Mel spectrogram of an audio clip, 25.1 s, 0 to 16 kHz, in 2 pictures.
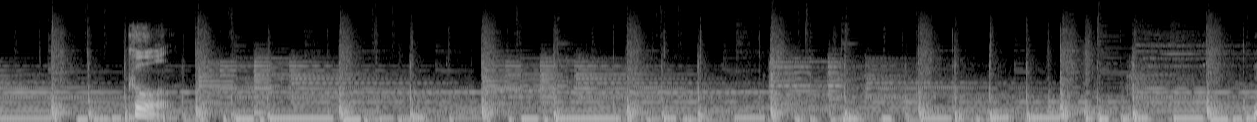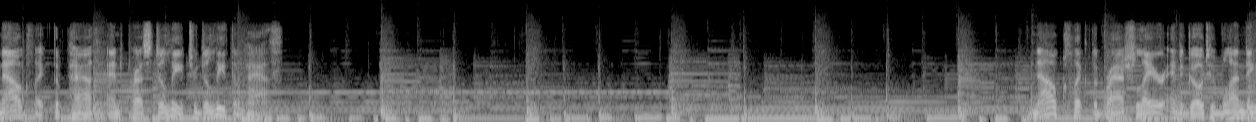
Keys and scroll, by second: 6.9 v, 13.9 Delete, 16.0 ctrl+0.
